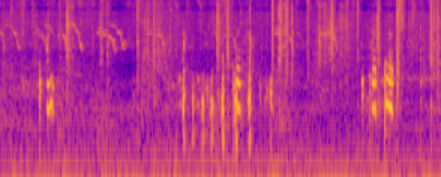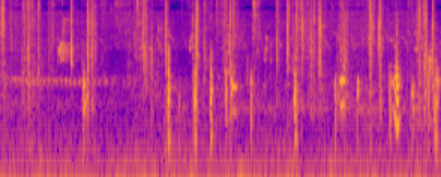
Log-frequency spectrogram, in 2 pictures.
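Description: Heritage chickens cluck and call on a farm, a string of short, close clucks and squawks with brief bursts of wing flapping and rustling between them.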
